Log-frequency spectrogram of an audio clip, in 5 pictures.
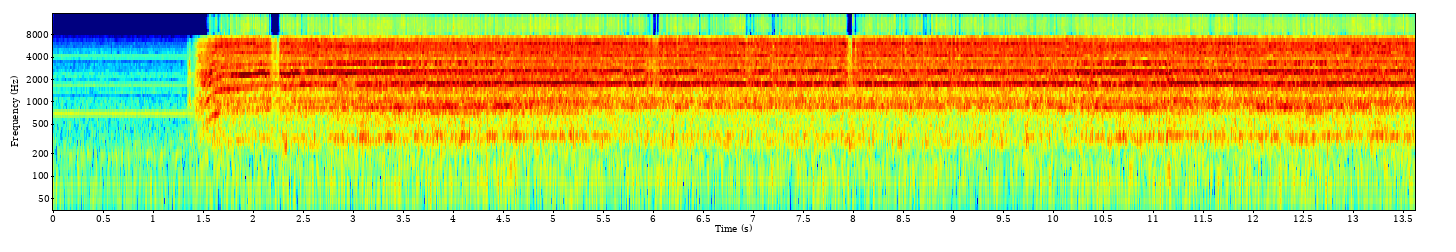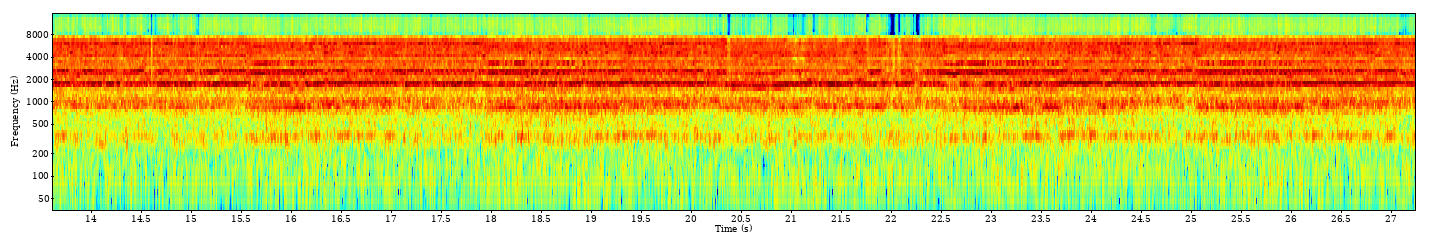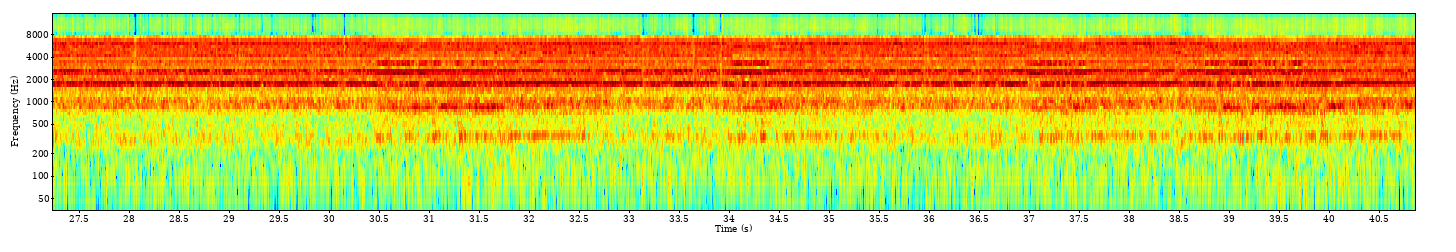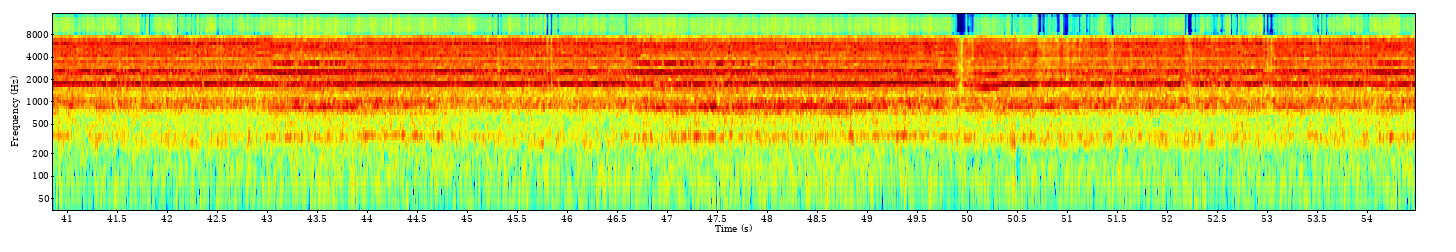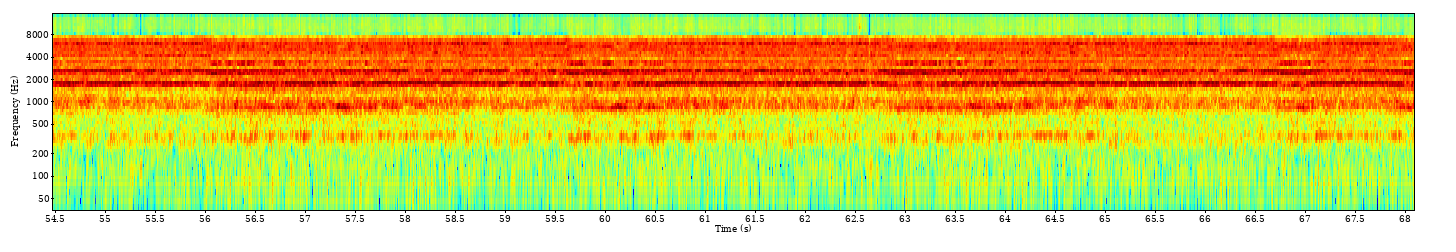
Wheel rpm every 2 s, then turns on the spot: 30, 210, 220, 230, 230, 220, 220, 230, 230, 220, 230, 220, 230, 230, 230, 220, 230, 230, 230, 220, 230, 230, 230, 220, 220, 230, 240, 230, 220, 230, 230, 220, 230, 230.
none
